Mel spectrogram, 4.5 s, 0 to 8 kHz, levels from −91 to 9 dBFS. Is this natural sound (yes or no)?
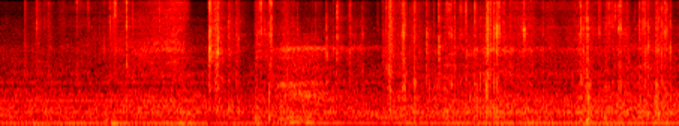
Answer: no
